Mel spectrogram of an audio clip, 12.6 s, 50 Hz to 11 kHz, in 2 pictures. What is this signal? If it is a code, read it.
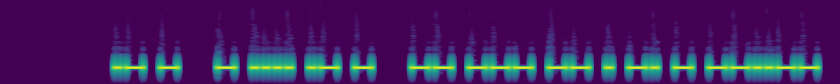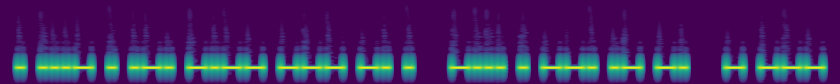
Morse code, heard as a keyed tone, about 28 wpm, 700 Hz. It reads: AT THAT MOMENT, EVERYONE BEGAN TO
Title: Sentences from Top 1000 Words - Review Part 5 - 28wpm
